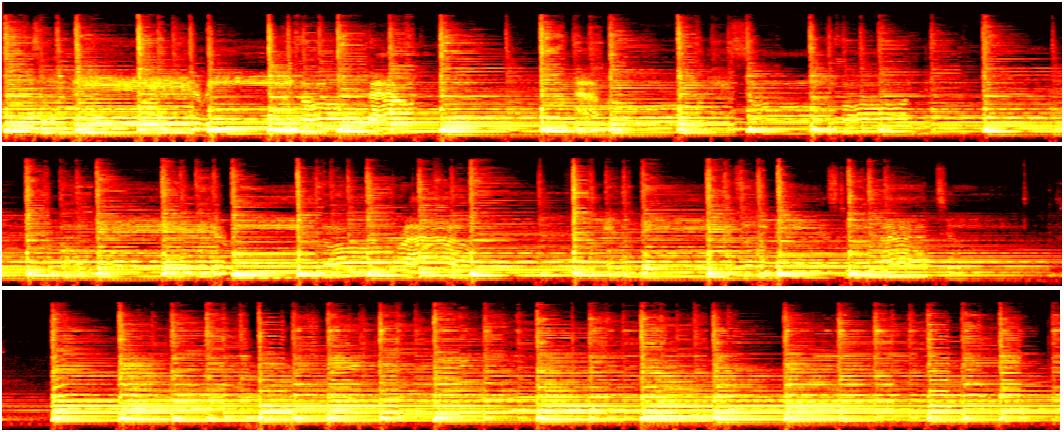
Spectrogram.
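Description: Acoustic guitar strummed steadily with a male voice singing over it, live at the microphone. About twenty seconds in the strumming dies away for a moment, then comes straight back in at full strength.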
